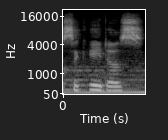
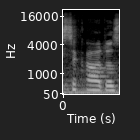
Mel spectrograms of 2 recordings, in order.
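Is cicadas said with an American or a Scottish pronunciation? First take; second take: American; Scottish. First: The word has an American pronunciation. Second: The word has a Scottish pronunciation. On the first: "not cicadas. I'm not American" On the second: "I say cicadas ... I'm Scottish. This is how we say it"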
